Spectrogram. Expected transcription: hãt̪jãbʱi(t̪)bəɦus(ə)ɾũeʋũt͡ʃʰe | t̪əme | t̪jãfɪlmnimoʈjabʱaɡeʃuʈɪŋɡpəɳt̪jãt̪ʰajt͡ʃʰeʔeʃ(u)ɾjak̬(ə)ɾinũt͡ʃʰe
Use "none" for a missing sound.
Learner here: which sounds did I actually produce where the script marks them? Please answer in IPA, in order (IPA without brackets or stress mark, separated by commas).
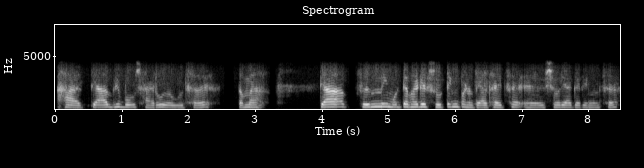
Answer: none, a, o, ə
